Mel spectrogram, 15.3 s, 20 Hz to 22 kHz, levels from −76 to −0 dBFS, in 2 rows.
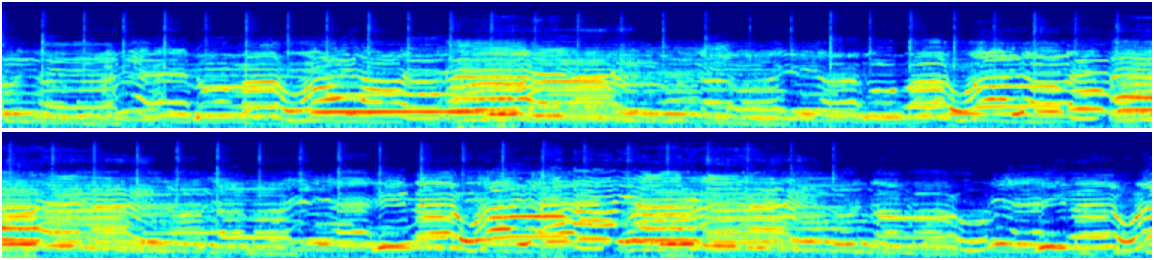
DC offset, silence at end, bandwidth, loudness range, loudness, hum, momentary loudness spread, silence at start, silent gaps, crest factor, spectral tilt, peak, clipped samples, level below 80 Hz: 0.3%; 0 s; over 20 kHz; 4 LU; -17 LUFS; none; 12 LU; 0 s; none; 16 dB; -3.5 dB/octave; -2 dBFS; under 0.1%; -52 dBFS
